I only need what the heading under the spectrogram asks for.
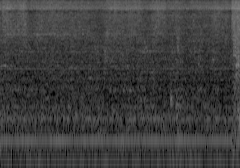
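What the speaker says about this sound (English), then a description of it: "get some water in this pan, in this pot" Tap water runs into a cooking pot for spaghetti, a steady, fairly quiet splashing stream in a home kitchen over a low hum, with a brief louder gush right at the end.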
